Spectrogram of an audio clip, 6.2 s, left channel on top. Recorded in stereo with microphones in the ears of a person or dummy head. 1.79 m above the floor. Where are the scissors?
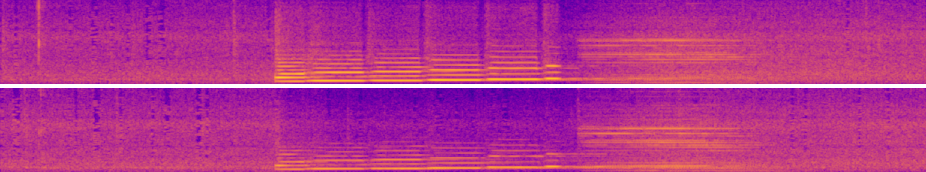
65° left (ahead or behind), 1.4 m.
